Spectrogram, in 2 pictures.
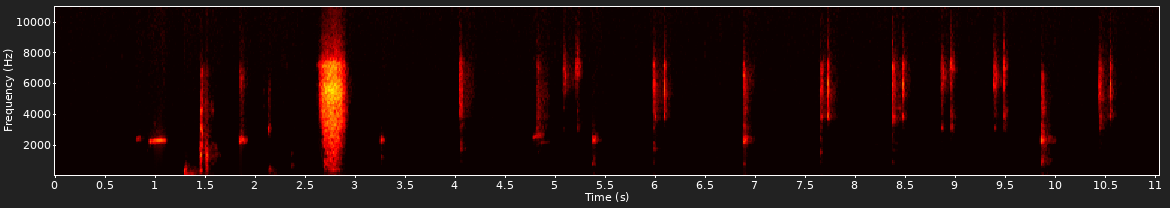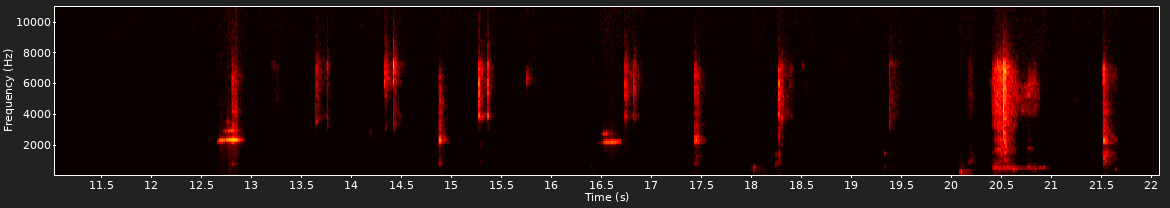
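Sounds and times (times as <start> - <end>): keyboard and mouse clicks: 4.8 - 6.2, 7.6 - 10.7, 13.6 - 15.5, 16.5 - 18.5.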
